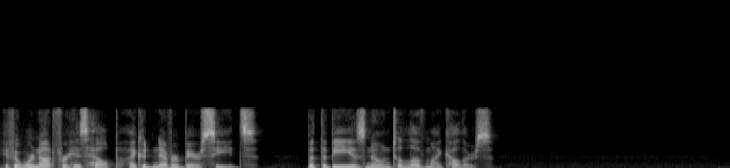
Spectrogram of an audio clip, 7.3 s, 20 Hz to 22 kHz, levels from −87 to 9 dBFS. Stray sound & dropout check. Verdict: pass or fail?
pass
